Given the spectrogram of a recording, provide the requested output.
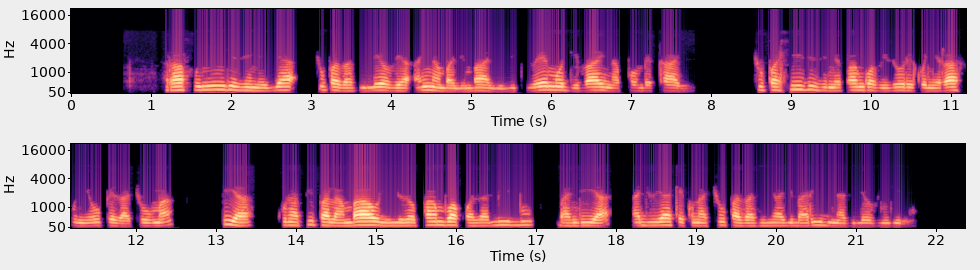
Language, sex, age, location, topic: Swahili, female, 36-49, Nairobi, finance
